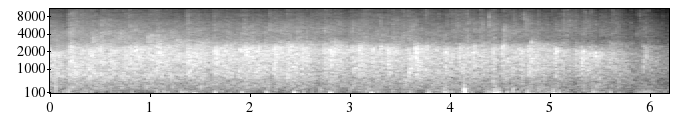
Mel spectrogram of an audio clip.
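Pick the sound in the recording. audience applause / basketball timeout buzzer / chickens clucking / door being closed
audience applause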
